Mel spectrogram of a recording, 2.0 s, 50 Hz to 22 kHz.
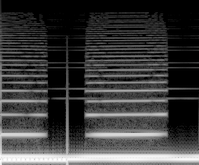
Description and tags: Digital Sound loop
New audio track
Generate > Tone (FA; 174,61 hz; 0,66666 second; sine; amplitude 1)
Gain = -12dB
New audio track
Generate > Tone (SOL; 196,00 hz; 2 seconds; sine; amplitude 1)
Effect > Tremolo
wetness 40 %
frequency 1,73 hz
Gain = -12dB
New audio track
Generate > Tone (DO; 261,63 hz; 2 seconds; sine; amplitude 1)
Effect > Phaser
Stages 2, Wet
in this order, take the values:
0,4
359
100
30
Gain = -15dB
Quick Mix
Normalize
